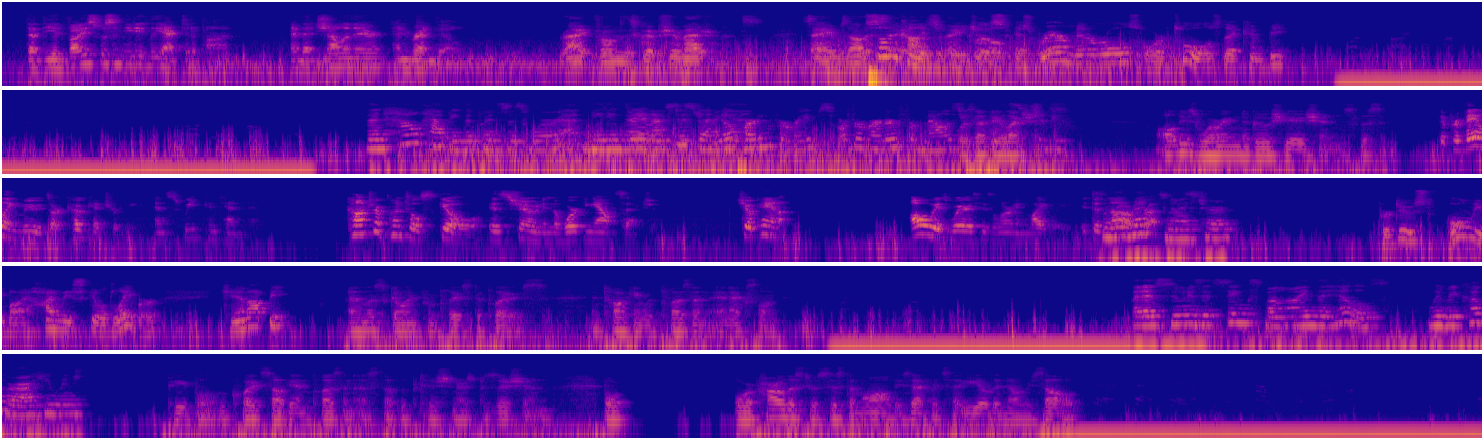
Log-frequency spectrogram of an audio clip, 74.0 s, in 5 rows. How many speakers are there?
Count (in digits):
8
